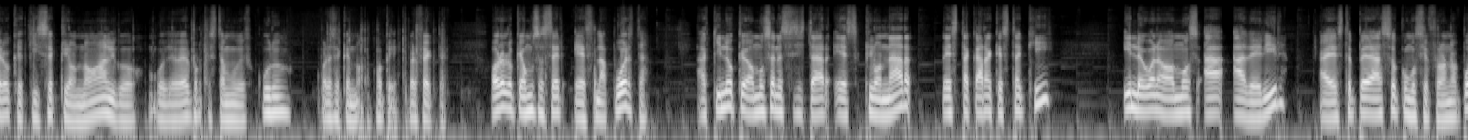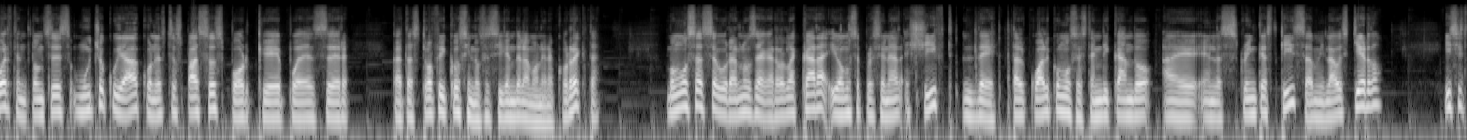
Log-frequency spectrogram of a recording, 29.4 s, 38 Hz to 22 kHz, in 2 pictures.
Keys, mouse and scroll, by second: 0.0-0.4 scroll up 1, 0.4 s, 1.2 click, 1.7 click, 2.0 s, 3.2 click, 3.5 ctrl+z, 3.7 ctrl+z, 4.7 click, 5.0-5.6 scroll down 1, 6.2 scroll down 1, 6.2 middle click, 9.5 click, 21.7-23.0 scroll up 2, 24.5 shift+d.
